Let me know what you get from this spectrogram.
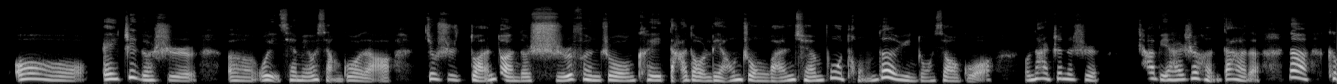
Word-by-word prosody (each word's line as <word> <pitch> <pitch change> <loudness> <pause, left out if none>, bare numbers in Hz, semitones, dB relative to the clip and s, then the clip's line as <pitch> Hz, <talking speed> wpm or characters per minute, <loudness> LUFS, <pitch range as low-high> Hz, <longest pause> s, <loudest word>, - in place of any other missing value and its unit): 哦， 220 -7 +1
哎， 245 +2 +4
这 325 -1 +3
个 205 -4 +1
是， 180 -4 -2 0.3
呃， 175 -2 -3
我 205 +1 +4
以 - - -2
前 200 -2 -2
没 185 - 0
有 195 +4 +1
想 215 - -4
过 180 -2 0
的 145 - 0
啊。 - - -2 0.3
就 255 -1 0
是 220 -3 -4
短 205 +3 +2
短 175 -9 +4
的 170 +1 -2
10 180 +4 +3
分 210 -4 0
钟， 185 -3 +1
可 205 - -2
以 190 - +3
达 195 0 -1
到 195 -3 +2
2 180 +4 0
种 175 -7 0
完 160 +5 0
全 195 -3 0
不 285 +2 0
同 200 -2 -7
的 315 +2 +6
运 190 -6 0
动 165 +1 -8
效 165 -2 -1
果。 - - -4 0.3
哦， 200 - -3
那 260 +2 +1
真 265 +2 -2
的 240 - +2
是 205 -5 -4 0.4
差 275 - 0
别 210 -4 0
还 210 +1 +2
是 280 +5 +2
很 210 -7 -2
大 225 -3 +1
的。 - - -3 0.3
那 310 -5 +7
可 275 +4 -5
200 Hz, 225 characters per minute, -22 LUFS, 180-230 Hz, 0.4 s, 那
